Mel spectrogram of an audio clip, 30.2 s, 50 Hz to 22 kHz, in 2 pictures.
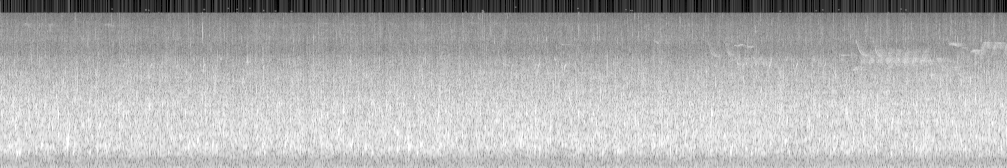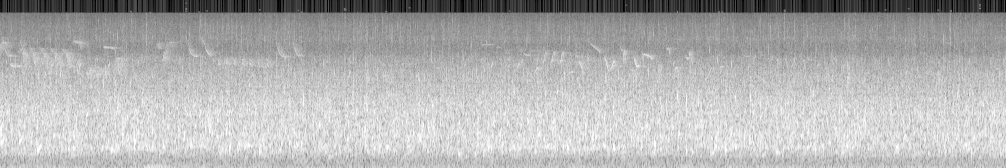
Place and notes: Malá Hraštice, Malá Hraštice, Czechia - Forest brook in spring
Voznický potok zurčing, birds singing on a sunny April day.
Recorded with Zoom H2n, 2CH, deadcat.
